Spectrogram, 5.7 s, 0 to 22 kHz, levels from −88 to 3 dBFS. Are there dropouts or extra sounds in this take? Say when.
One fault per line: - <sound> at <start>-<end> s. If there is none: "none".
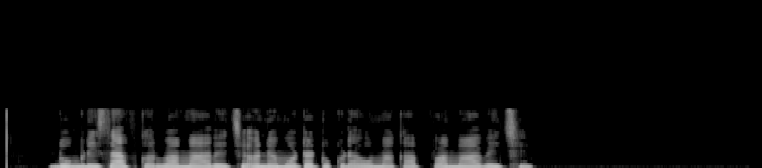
none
